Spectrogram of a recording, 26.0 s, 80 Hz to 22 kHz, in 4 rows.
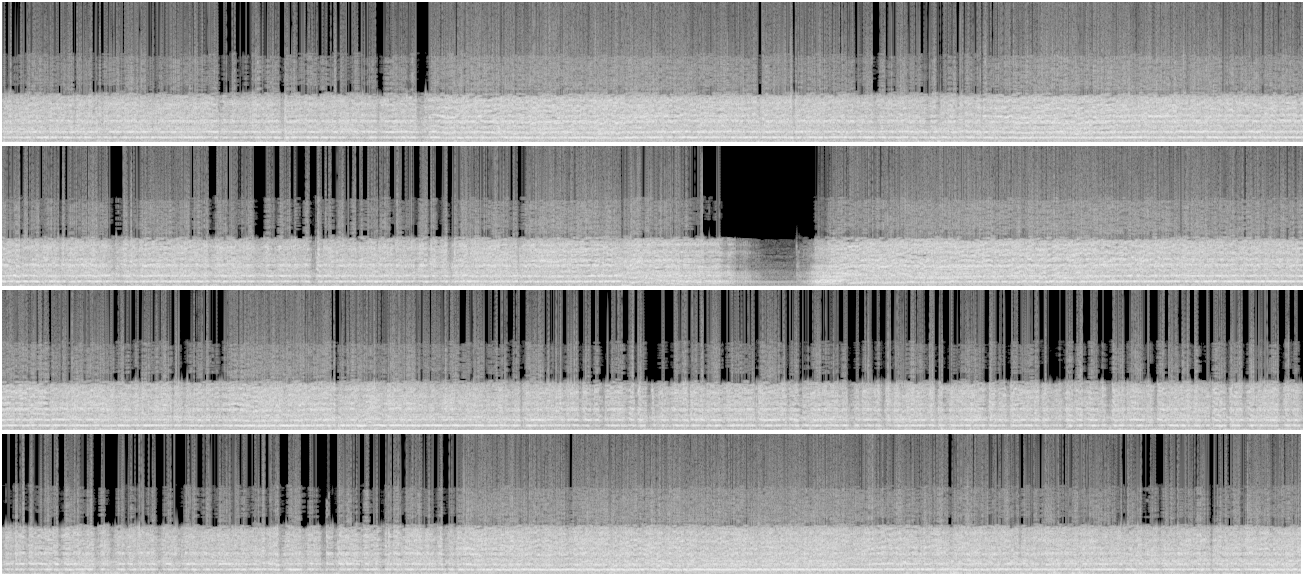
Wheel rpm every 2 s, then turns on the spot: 230, 220, 220, 230, 190, 130, 230, 230, 230, 230, 230, 210, 230.
none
